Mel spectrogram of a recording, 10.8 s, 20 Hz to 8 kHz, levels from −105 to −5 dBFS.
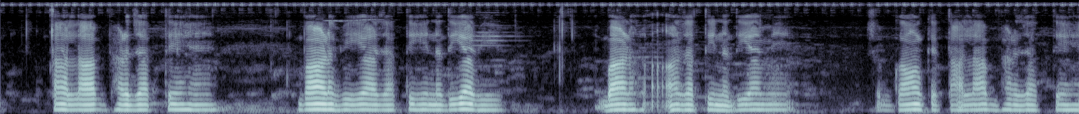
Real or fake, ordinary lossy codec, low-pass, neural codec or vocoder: real; none; 7.2 kHz; none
